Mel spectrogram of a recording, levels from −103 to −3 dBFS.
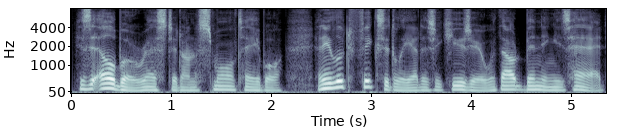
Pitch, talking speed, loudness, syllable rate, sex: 120 Hz, 200 wpm, -20 LUFS, 5.7 syllables/s, male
